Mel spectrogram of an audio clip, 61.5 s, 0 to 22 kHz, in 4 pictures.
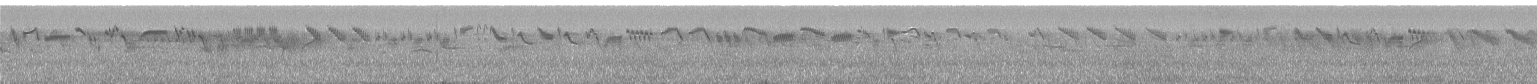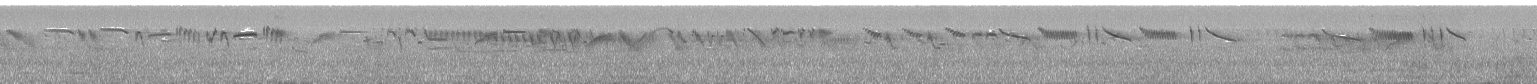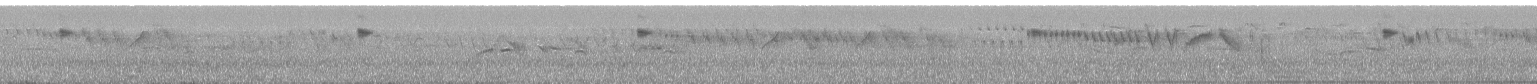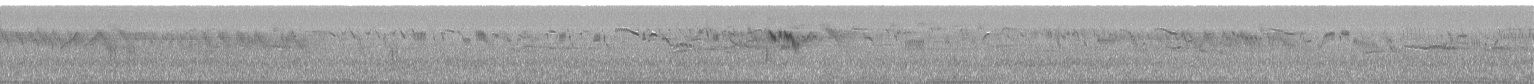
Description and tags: Another try to get a recording of those skylarks. This one was pretty close, visible without binoculars, the recording was done again the Soundman OKM II binaural microphone and a Sharp IM-DR 420 MD recorder.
